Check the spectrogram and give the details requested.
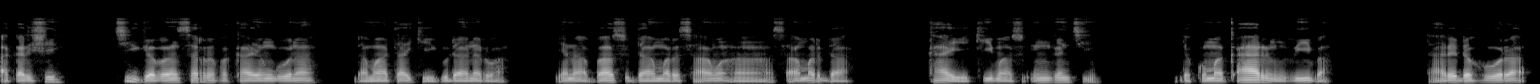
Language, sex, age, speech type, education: Hausa, male, 15-29, spontaneous, primary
